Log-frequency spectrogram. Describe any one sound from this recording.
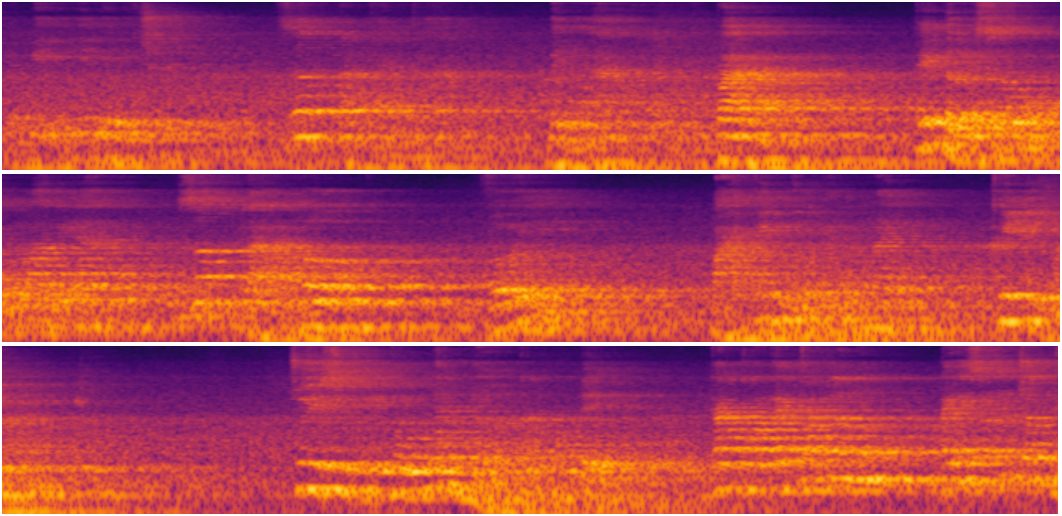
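A man speaks steadily into a microphone, heard through loudspeakers in a large echoing hall.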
